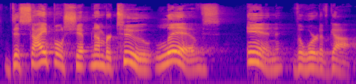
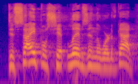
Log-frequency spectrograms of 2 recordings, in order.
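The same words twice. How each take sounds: First: Slow, spaced-out delivery; slow emphatic point. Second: Said in the usual way. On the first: Real, not acted. Preacher announcing the second point to his congregation, slow and emphatic. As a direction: lay it out slowly, phrase by phrase.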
